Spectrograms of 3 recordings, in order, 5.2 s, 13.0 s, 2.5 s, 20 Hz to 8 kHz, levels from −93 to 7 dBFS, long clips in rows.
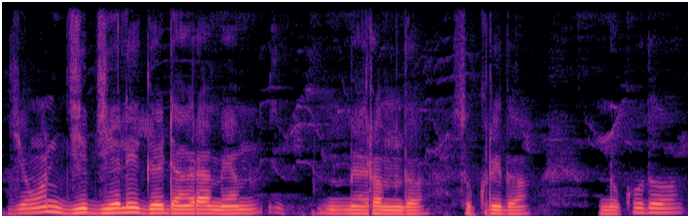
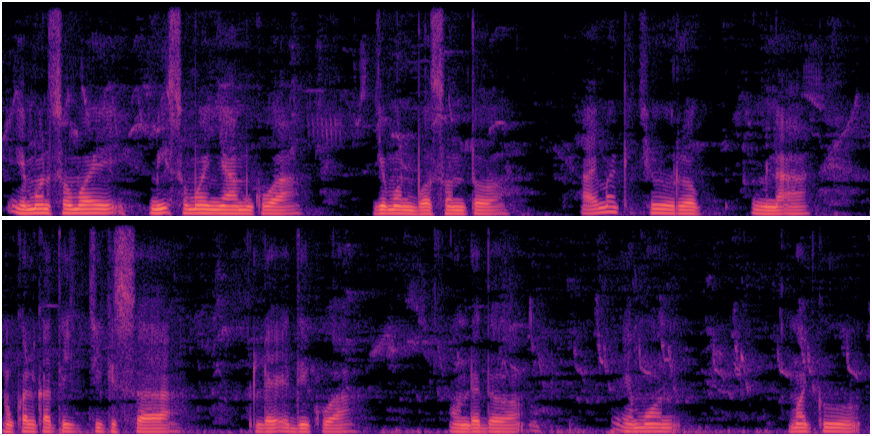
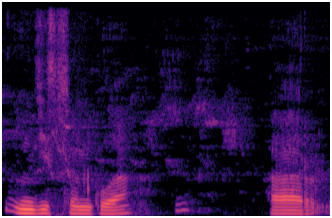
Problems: background sounds at intervals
